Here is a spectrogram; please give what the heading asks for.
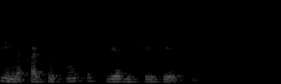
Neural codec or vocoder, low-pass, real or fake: none; 3.6 kHz; real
